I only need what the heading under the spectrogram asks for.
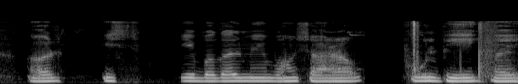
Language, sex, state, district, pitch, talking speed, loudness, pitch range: Hindi, male, Chhattisgarh, Korba, 155 Hz, 115 wpm, -25 LUFS, 145-155 Hz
